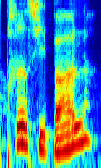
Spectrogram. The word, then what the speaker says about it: principal: Then un plat principal, final T here not pronounced. Un plat principal. En, remember, it's nasal, it goes in your nose. Un principal.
